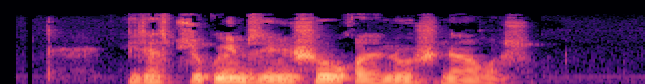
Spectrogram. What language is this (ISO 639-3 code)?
kbd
